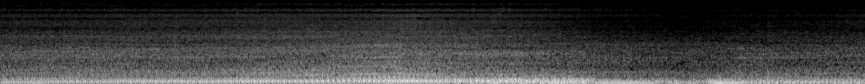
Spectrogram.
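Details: 2018+ Mustang GT V8 after the owner's tick fix, idling and revved lightly: deep, even burble rising smoothly and settling back, with no ticking at any rpm where it used to grow louder; normal idle.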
